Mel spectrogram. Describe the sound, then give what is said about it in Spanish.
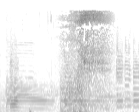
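A woman from the audience hums briefly, then lets out a long, loud breathy hiss lasting about a second, imitating smoke, before her voice returns at the end. “La señora que imita un humo, la señora.”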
